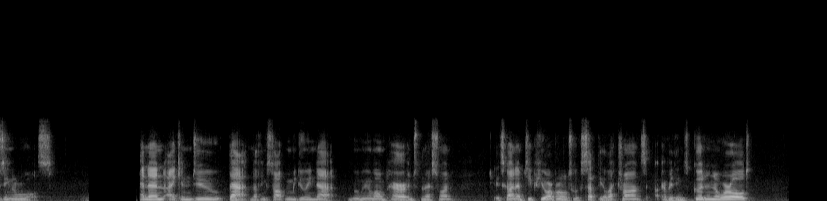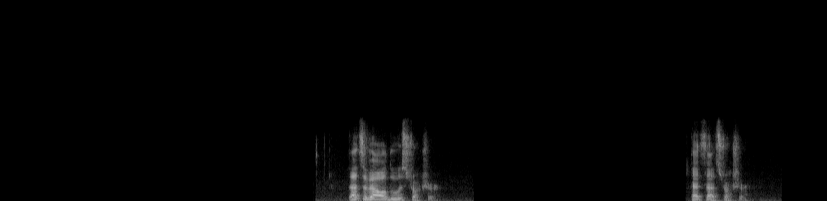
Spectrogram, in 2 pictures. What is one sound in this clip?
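A man speaks calmly through an online call, in bursts with long pauses.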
